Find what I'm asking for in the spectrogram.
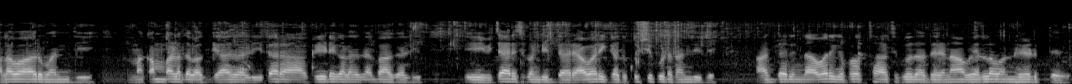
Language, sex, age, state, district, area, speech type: Kannada, male, 18-30, Karnataka, Udupi, rural, spontaneous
